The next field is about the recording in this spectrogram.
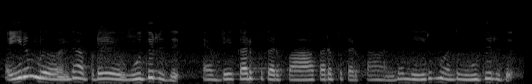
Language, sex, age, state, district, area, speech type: Tamil, female, 45-60, Tamil Nadu, Pudukkottai, urban, spontaneous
